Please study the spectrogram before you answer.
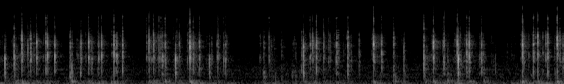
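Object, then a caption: Mechanical keyboard with metal case and plastic keycaps. A 60% mechanical keyboard with an aluminum case, brass plate and plastic keycaps is typed on continuously by both hands, fingertips pressing the keys. The result is a rapid stream of short, bright clicks and clacks with almost no low end, pausing briefly twice.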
